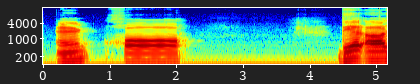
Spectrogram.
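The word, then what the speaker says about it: خ: Ghain and Kha, pronounced from the top part of the throat.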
